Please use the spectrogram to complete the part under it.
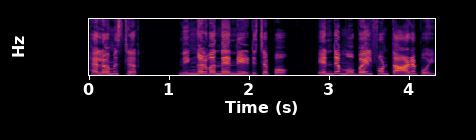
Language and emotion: Malayalam, angry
